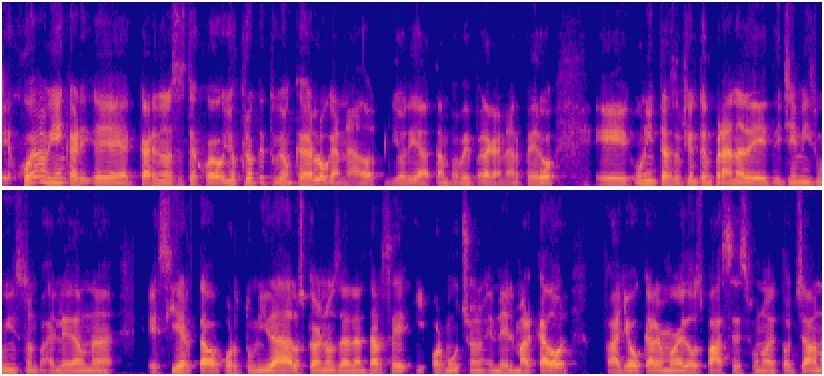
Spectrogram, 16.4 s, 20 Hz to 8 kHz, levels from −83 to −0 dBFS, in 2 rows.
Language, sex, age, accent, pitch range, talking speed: Spanish, male, 20-39, Mexican, 100-130 Hz, 200 wpm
